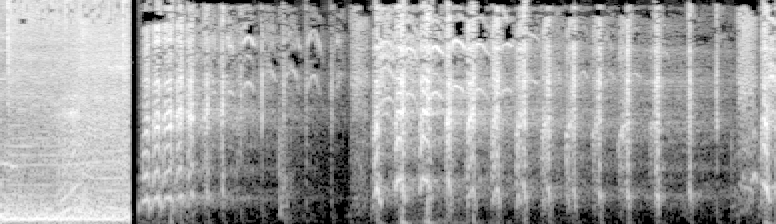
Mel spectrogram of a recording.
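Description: Loud music cuts off abruptly about a second in. Laughter follows in quick repeated pulses, in two stretches with a short pause between them.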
